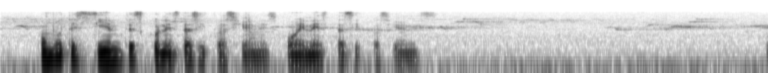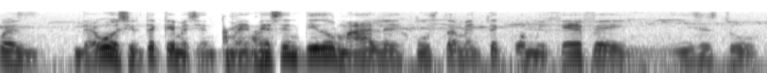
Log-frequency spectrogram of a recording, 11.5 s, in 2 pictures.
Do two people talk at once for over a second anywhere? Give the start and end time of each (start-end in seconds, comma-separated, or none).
none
